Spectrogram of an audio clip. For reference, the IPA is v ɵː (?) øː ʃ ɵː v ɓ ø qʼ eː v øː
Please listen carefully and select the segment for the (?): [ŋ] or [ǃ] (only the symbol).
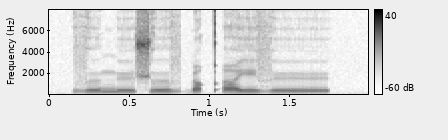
ŋ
